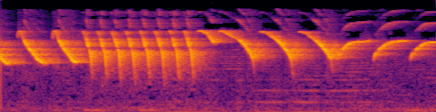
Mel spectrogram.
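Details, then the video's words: Belgian canary, its song used to stimulate other birds, delivering a rapid run of high falling notes that slows into longer, spaced downward-swooping whistles, followed by high short chips. "CANTO DO CANARIO BELGA PRA ANIMAR SEUS PASSAROS"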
